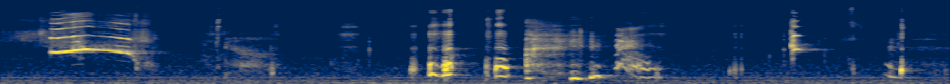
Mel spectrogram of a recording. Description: Cute baby girl giggling with hiccups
